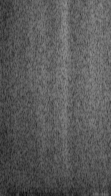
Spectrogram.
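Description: Steady hiss of wind and light drizzle on the microphone, with the rustle of a nylon puffer jacket being shrugged off and a soft low thump near the end.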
